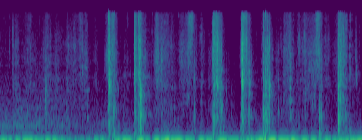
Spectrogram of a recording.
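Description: Playing cards riffle and flick quickly as they are shuffled.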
